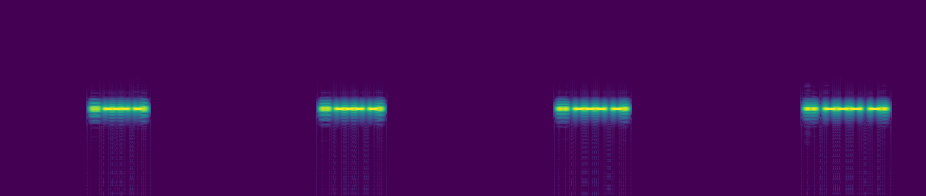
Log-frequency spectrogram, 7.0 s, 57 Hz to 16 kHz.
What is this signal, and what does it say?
Morse code, heard as a keyed tone, about 69 wpm, 700 Hz. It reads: ION ION ION ION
